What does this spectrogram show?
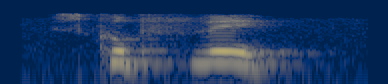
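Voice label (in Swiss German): "kopfweh", Alsace, Haut Rhin; medecine; mal de tête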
